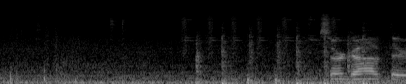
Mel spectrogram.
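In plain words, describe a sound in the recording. Hands and boots clank on a metal ladder rung by rung.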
